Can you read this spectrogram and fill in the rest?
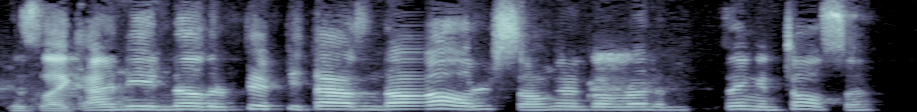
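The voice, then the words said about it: Put-on Southern accent. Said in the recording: “I gave him a southern accent”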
